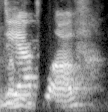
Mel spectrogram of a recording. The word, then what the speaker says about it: Dyatlov: like translate not translator but like the google pronounced that's a good i should have done that yeah it's diaz love thank you for that yeah you lost me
